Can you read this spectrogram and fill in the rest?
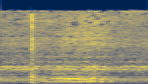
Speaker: see it was spinning so I don't know what she's talking about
